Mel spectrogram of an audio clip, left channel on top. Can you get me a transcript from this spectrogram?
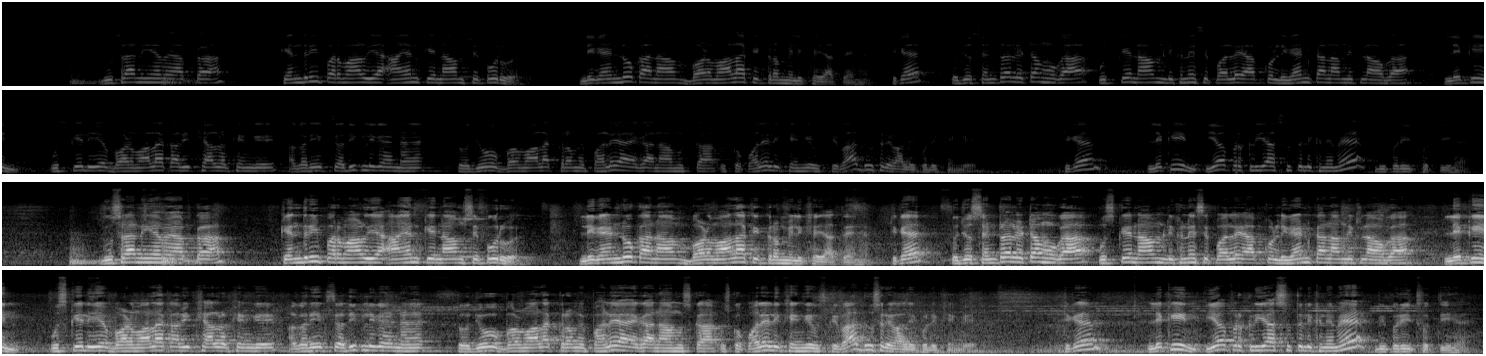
दूसरा नियम है आपका केंद्रीय परमाणु या आयन के नाम से पूर्व लिगेंडों का नाम वर्णमाला के क्रम में लिखे जाते हैं। ठीक है, तो जो सेंट्रल एटम होगा उसके नाम लिखने से पहले आपको लिगेंड का नाम लिखना होगा, लेकिन उसके लिए वर्णमाला का भी ख्याल रखेंगे। अगर एक से अधिक लिगेंड हैं तो जो वर्णमाला क्रम में पहले आएगा नाम उसको पहले लिखेंगे, उसके बाद दूसरे वाले को लिखेंगे। ठीक है, लेकिन यह प्रक्रिया सूत्र लिखने में विपरीत होती है।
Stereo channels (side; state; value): left; quieter; 29.3 dB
